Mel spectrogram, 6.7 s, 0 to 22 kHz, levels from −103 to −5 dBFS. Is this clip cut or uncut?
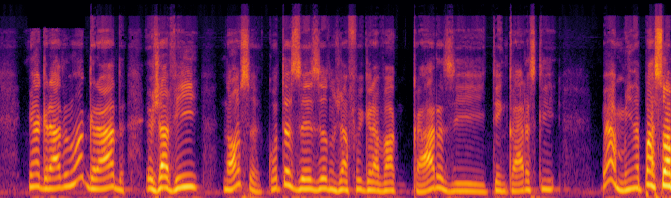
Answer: cut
